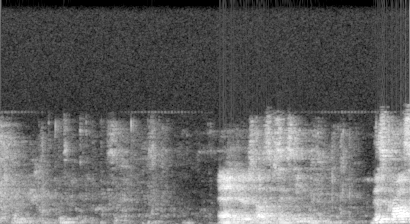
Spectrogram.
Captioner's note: none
